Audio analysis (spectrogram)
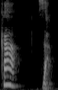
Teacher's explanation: It's the same letter A, but it's open and then it's close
